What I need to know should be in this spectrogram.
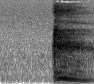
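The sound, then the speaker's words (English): A voice imitates a woman clearing her throat: after near silence comes one short, raspy, voiced burst whose pitch sinks slightly as it fades. “And she cleared her throat.”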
